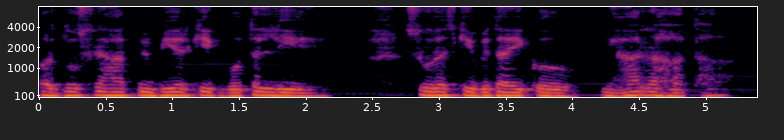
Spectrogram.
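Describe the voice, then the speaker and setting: Music plays in the background as the voice runs on in a monotone, flat intonation. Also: man. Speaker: horror storyteller. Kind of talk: horror story narration.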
